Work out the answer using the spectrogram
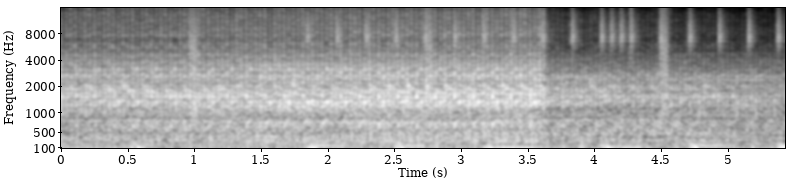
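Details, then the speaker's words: Crashed Audi 80 idling just after starting: coarse grinding with dull thumps about four a second that stops suddenly when the clutch is pressed; has done this since bought, owner suspects a stuck clutch, feared the engine seized. "basically, it feels like the clutch is stuck and it's doing this sound and when you press the clutch, uh, it goes away suddenly."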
